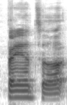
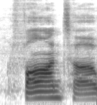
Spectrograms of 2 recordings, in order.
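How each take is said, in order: First: The first vowel sounds like the letter A. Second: The first vowel sounds like the letter O. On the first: "pronounced like it's spelled" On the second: "which Fanta I tell him is spelled with an O"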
